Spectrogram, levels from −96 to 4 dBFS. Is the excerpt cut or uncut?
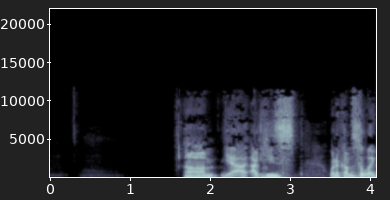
cut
